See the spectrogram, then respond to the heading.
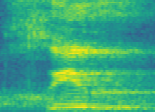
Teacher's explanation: Getaran pada ra di sini tertib diringankan karena sebelum ra ada harakat kasrah.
